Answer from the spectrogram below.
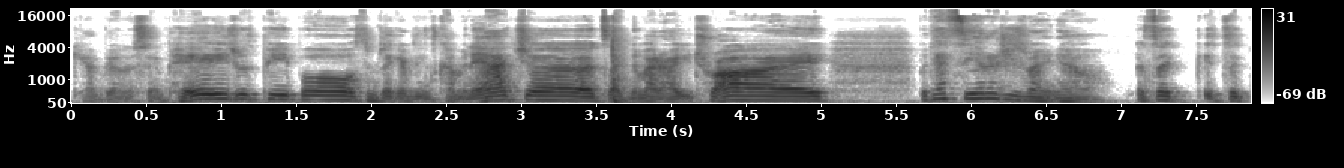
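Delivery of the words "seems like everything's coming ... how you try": ordinary delivery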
